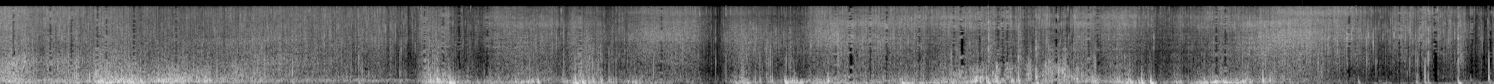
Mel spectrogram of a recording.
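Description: Clear plastic bubble wrap is held close to the mic and crumpled and crinkled between both hands with fingertips and nails. The result is a dense, continuous crackling and rustling with bright crisp edges over a heavy low rumble from close handling. It rises and falls in brief surges throughout.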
